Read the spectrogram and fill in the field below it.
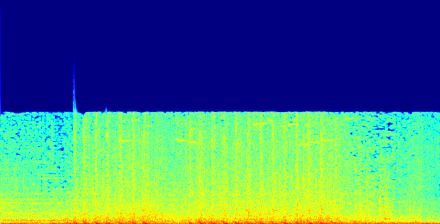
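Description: A gun fires rapid energy shots.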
